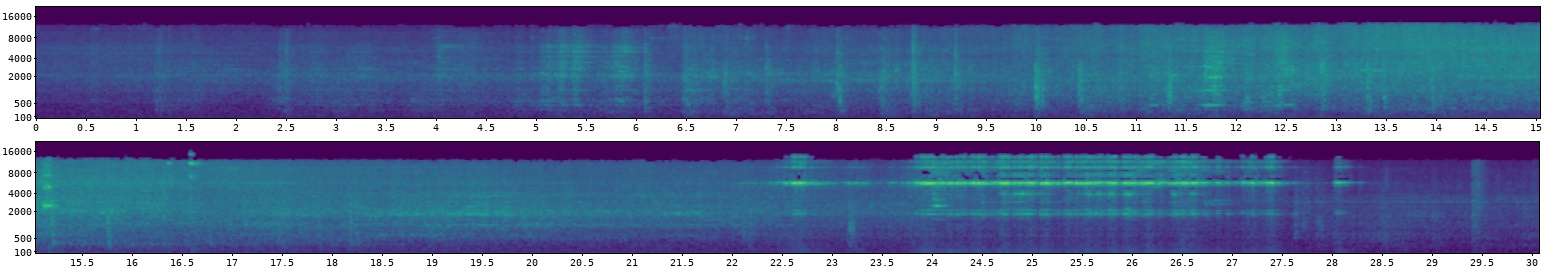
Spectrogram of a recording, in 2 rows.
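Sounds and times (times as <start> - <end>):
railcar approaching: 0.0 - 30.0
wheel squeals: 15.0 - 15.5, 21.2 - 28.3
wheels clicking over rail joints: 15.0 - 16.9, 22.0 - 28.3.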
